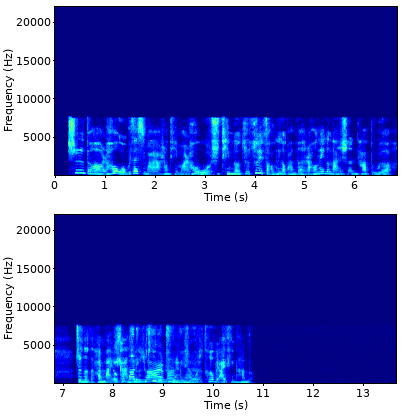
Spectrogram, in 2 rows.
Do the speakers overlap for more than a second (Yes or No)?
Yes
